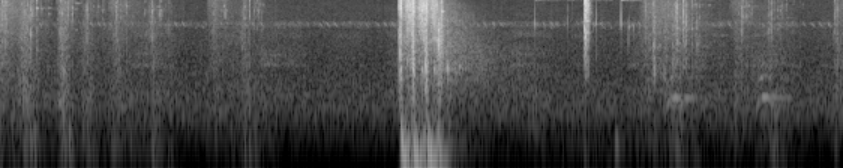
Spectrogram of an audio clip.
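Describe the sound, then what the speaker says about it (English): Gunfire in the tactical shooter Ground Branch: scattered sharp shots, one loud close burst in the middle and a later crack, between quieter movement and ambient noise. "That's not good shooting"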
